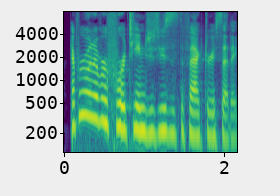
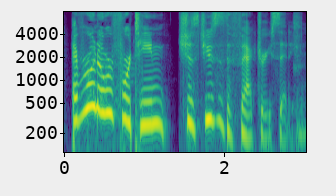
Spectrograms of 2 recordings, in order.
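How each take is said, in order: First: It is said in a plain, neutral tone. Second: It is said in a smug, self-satisfied tone.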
